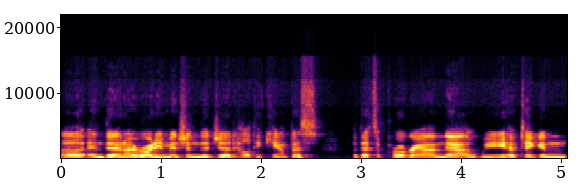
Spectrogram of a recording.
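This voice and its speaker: This man talks at a fairly quick pace with a medium pitch. His tone is bright and sharp. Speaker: university student services administrator. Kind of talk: presentation at committee hearing. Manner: fast.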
